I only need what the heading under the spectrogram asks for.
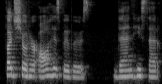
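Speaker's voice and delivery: usual speaking voice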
